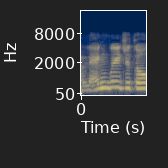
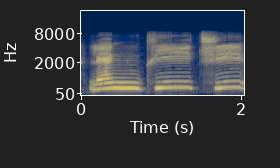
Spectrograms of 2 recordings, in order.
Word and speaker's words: language: to learn a new language. 자, language도 강세가 앞에 있어요. 그런데 language 아니고 language예요.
